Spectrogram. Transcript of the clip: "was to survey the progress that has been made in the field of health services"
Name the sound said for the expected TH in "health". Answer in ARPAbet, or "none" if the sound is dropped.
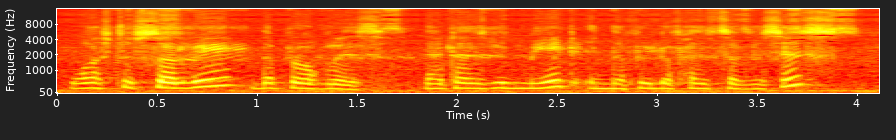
T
